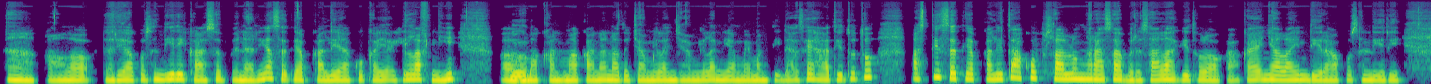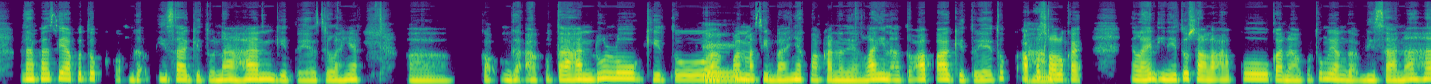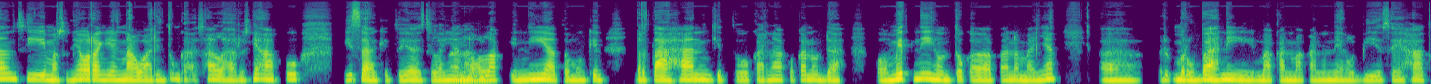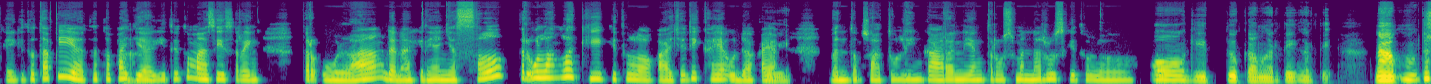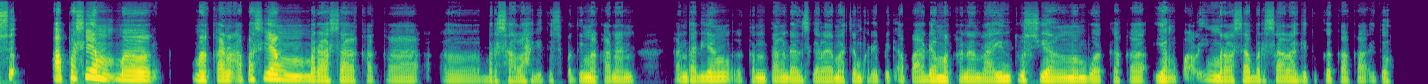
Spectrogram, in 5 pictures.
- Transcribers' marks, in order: other background noise; stressed: "paling"
- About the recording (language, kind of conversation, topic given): Indonesian, advice, Mengapa saya merasa bersalah setelah makan makanan yang tidak sehat?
